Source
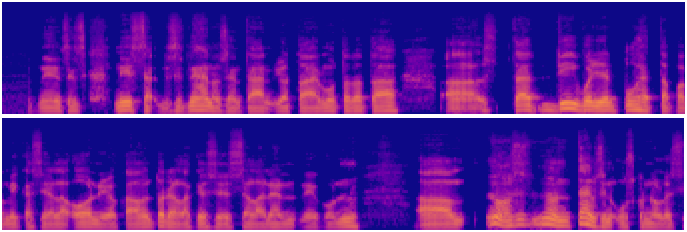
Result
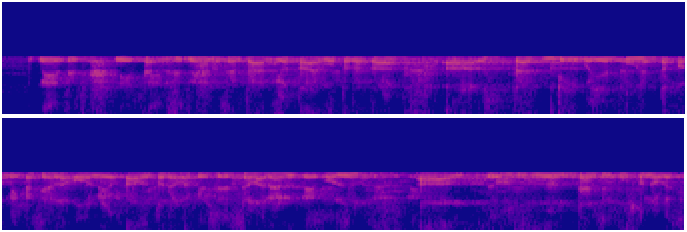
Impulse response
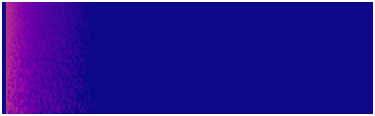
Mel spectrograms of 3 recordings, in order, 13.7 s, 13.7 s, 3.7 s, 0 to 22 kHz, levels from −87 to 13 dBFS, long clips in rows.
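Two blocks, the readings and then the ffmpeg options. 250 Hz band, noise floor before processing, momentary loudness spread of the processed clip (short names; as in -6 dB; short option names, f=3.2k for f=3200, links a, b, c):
under -40 dB, -69 dBFS, 4 LU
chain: -filter_complex "[0:a]asplit=2[a][b];[1:a]atrim=start_sample=2205[c];[b][c]afir=irnorm=-1:irlink=0,volume=-8.5dB[d];[a][d]amix=inputs=2:normalize=0,acompressor=threshold=-35dB:ratio=12,lowpass=f=2.9k:t=q:w=0.5098,lowpass=f=2.9k:t=q:w=0.6013,lowpass=f=2.9k:t=q:w=0.9,lowpass=f=2.9k:t=q:w=2.563,afreqshift=-3400,asplit=2[e][f];[f]adelay=15,volume=-13dB[g];[e][g]amix=inputs=2:normalize=0,asplit=2[h][i];[i]adelay=1050,volume=-6dB,highshelf=f=4k:g=-23.6[j];[h][j]amix=inputs=2:normalize=0,volume=-2.5dB"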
